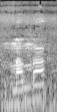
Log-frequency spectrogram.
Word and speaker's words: Mama: It's actually Mama Salma, but it's pronounced Mama, just like Mamadou. I'm not sure if without the do.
